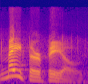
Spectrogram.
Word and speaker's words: Mather Field: Mother's Day and where's mother fields that's that Mather field and although I pronounce it wrong last week on them and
